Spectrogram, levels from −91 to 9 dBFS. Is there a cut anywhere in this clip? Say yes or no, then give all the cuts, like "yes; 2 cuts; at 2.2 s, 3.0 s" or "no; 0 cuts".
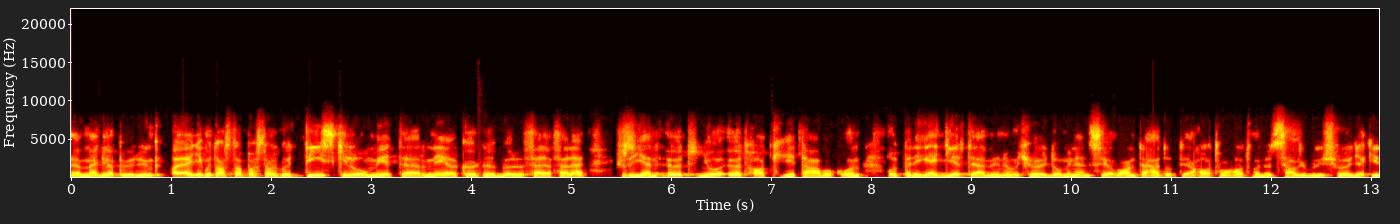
yes; 1 cut; at 7.3 s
